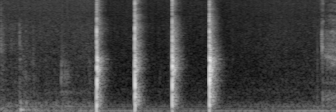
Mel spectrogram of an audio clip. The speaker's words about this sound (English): A free giveaway this week in the bin, an automatic clapper when you want to express your appreciation for someone doing a socially useful job but don't really have the time to do it yourself. Simply play this sound effect from your phone.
